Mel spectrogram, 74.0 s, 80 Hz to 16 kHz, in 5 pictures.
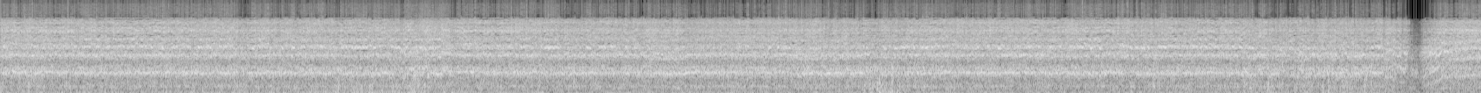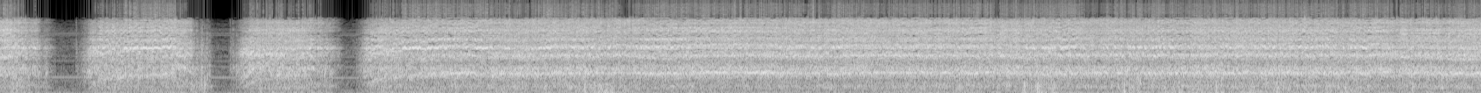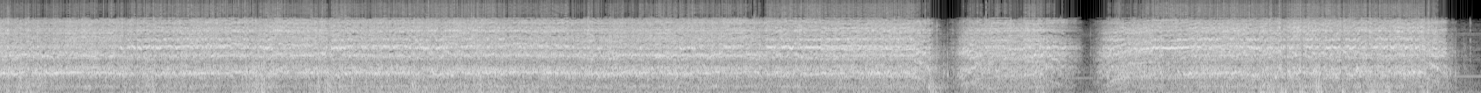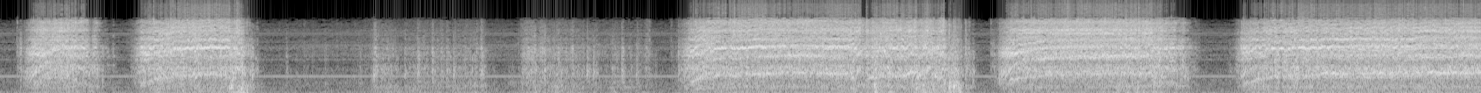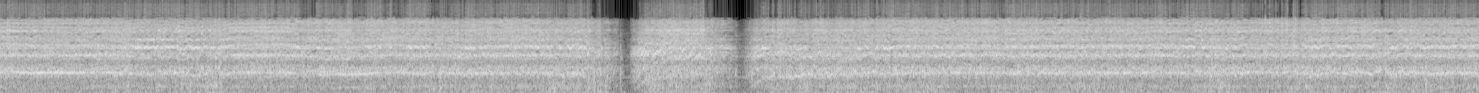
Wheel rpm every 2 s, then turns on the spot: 230, 230, 240, 230, 220, 230, 210, 110, 100, 140, 230, 230, 230, 230, 230, 220, 230, 230, 220, 160, 130, 200, 60, 80, 20, 60, 200, 140, 120, 220, 220, 230, 190, 130, 230, 230, 230.
48-50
